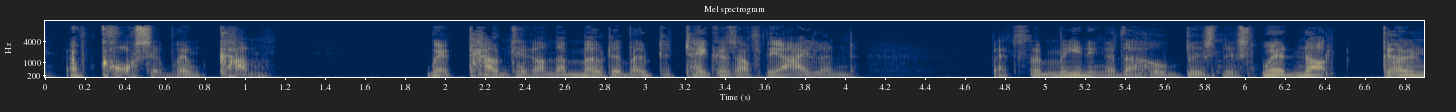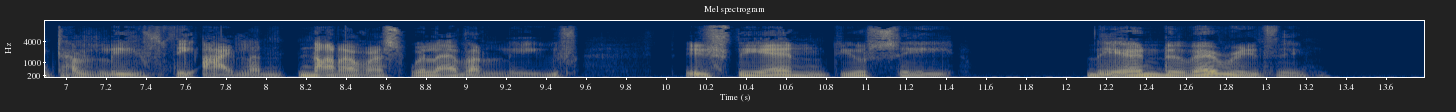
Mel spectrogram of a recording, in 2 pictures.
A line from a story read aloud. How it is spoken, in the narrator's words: General MacArthur said sharply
